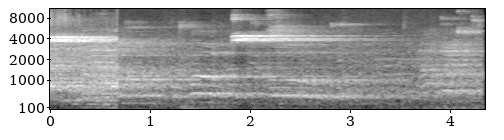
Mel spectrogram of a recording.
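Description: Referee's whistle blown twice in a sports hall, each blast a steady shrill tone. The first cuts off under a second in and the second comes about two seconds in, signalling that the free kick may be taken. Crowd voices run underneath.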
